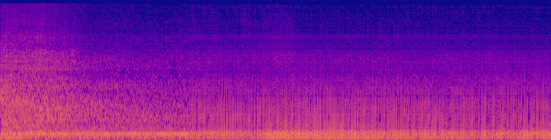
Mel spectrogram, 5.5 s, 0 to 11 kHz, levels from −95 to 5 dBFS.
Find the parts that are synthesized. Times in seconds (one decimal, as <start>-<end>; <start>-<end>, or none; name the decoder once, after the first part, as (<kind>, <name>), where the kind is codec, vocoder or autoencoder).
1.9-5.5 (vocoder, WaveNeXt)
